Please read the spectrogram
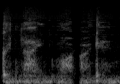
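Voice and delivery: whispering gently and softly. Ending a stream, saying goodnight in a gentle whisper. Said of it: "Am I whispering to Morgan right now with my gentle voice".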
